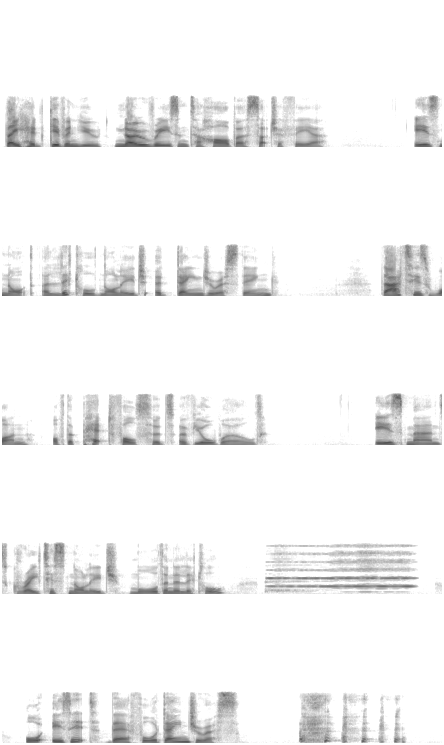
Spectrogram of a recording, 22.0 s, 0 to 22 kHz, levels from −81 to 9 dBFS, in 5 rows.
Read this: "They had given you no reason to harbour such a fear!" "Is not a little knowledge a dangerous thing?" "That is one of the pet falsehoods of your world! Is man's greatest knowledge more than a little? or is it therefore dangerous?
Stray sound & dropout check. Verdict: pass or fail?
fail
